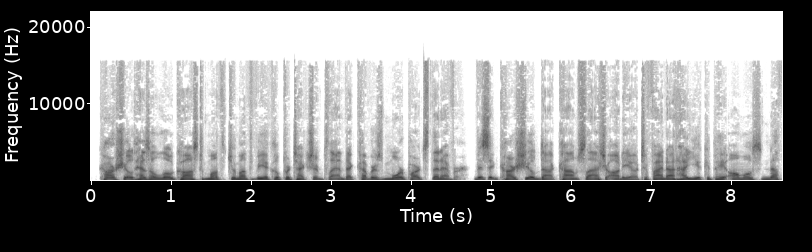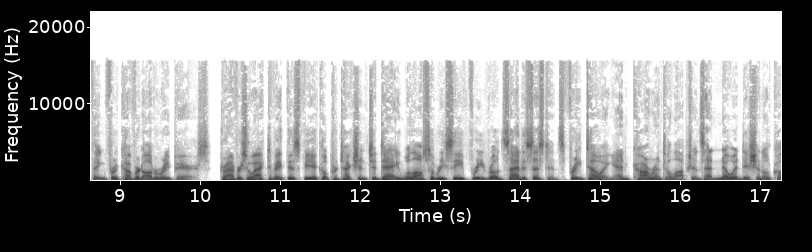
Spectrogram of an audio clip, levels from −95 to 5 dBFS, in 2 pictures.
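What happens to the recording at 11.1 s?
Nothing goes wrong at 11.1 s; the speech carries on intact through that moment.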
